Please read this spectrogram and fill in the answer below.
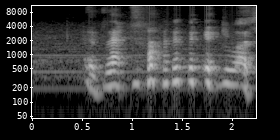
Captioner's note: laughing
